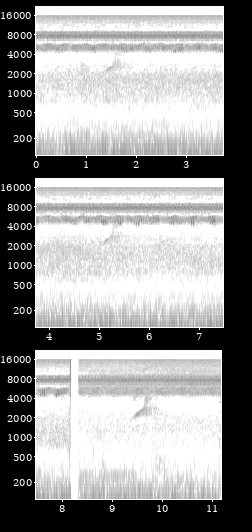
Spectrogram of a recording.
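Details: In a late-summer prairie at a nature reserve, crickets, including field crickets, chirp in a steady high-pitched chorus over low rumbling background noise; cicadas and grasshoppers are also present.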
